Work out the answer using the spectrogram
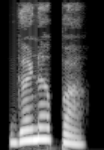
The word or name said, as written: ಕೌಣಪ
